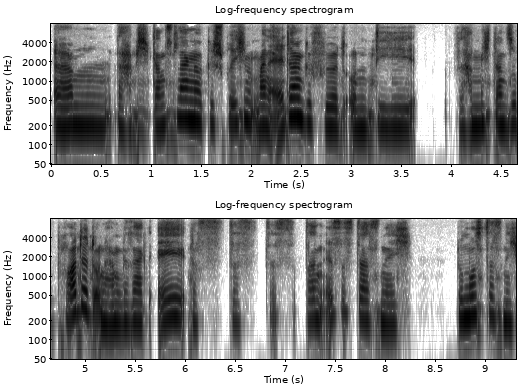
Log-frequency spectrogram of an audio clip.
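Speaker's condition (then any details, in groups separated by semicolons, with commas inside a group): Cleft palate; congenital, born in former GDR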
